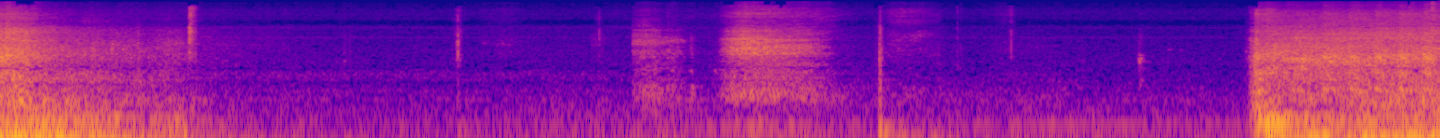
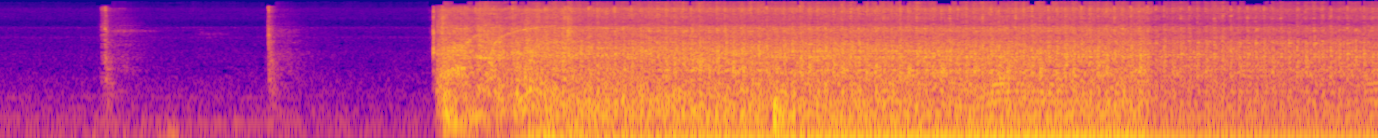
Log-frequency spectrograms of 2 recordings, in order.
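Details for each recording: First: Isuzu diesel with battery fine but not starting; starter cranks steadily about three seconds with no firing; engine stop motor suspected still holding fuel off, to be checked for current. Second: Isuzu diesel engine that would not start because of a bent fuse in the engine stop motor circuit. With the fuse fixed, quiet clicks lead to the starter catching at once and a steady, even diesel idle with no misses.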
